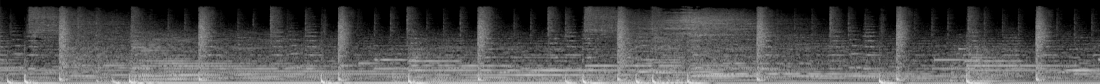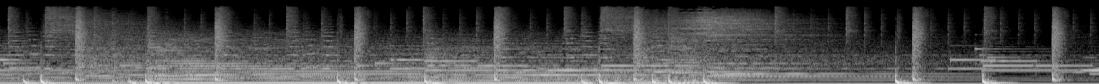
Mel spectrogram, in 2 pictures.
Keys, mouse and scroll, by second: 2.9 ctrl+t, 20.0 Return.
